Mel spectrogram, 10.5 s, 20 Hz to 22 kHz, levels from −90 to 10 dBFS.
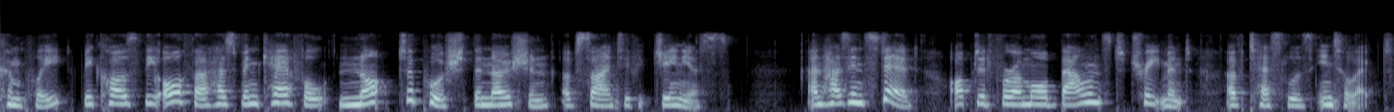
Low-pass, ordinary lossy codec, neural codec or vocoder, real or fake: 7.2 kHz; Opus, 32 kbps; none; real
